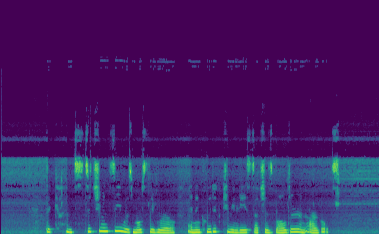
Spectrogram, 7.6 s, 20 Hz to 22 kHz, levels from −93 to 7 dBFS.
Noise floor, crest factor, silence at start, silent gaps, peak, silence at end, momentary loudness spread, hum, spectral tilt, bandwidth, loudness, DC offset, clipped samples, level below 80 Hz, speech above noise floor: -42 dBFS; 10 dB; 0.9 s; none; -2 dBFS; 0.8 s; 7 LU; none; -5.5 dB/octave; 7.6 kHz; -12 LUFS; under 0.1%; under 0.1%; -50 dBFS; 31 dB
